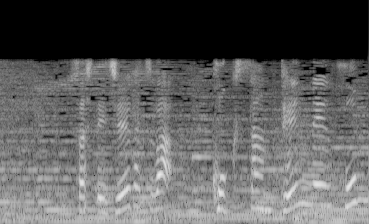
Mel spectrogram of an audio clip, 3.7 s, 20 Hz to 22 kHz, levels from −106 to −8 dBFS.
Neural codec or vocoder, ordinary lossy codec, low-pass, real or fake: none; none; 7.2 kHz; real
